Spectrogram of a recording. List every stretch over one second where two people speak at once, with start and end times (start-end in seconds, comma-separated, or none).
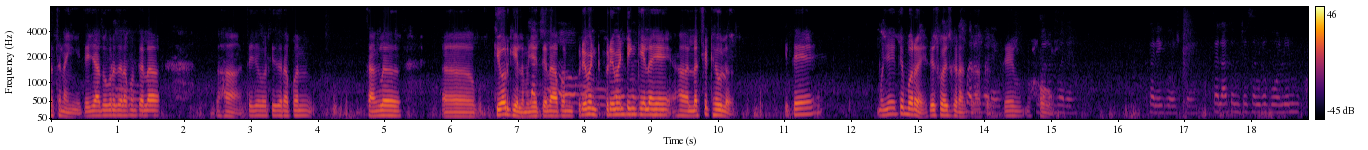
7.2-9.2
